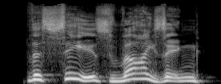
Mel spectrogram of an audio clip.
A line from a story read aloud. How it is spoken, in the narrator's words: Skink shouted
